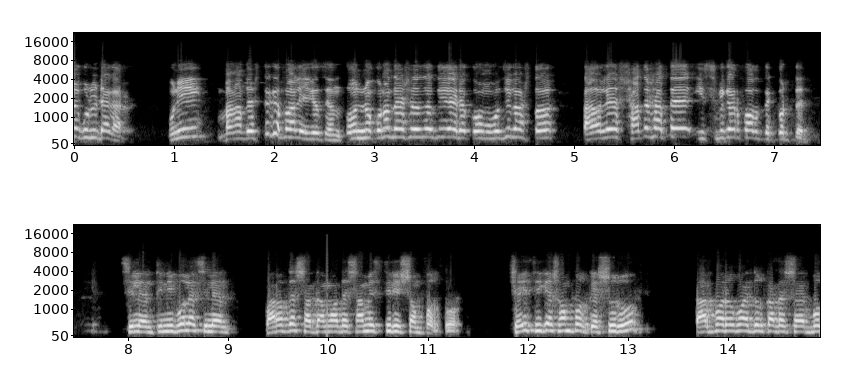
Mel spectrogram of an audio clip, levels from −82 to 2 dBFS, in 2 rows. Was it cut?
yes; 1 cut; at 7.8 s

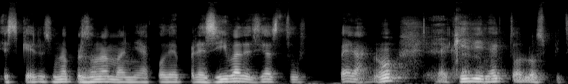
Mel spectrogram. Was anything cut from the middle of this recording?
no; 0 cuts

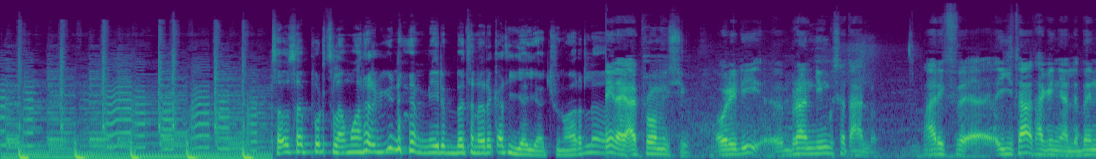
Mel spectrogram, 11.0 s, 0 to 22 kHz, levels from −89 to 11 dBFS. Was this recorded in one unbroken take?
no; 2 cuts; at 2.7 s, 6.0 s

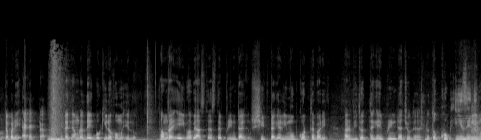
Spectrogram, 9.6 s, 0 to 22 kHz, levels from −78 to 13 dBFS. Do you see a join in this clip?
yes; 1 cut; at 1.1 s

